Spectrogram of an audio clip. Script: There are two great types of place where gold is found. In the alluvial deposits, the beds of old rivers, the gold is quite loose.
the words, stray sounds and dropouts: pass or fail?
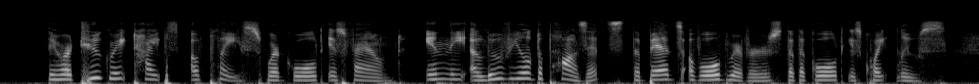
fail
